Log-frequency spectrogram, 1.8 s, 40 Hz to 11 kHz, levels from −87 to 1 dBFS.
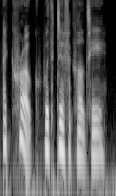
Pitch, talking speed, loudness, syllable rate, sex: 130 Hz, 135 wpm, -20 LUFS, 4.5 syllables/s, female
